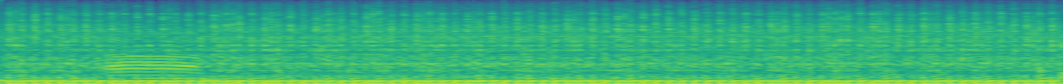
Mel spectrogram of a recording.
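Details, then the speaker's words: Turbo VW Bug engine after falling on its face at launch during a drag race: deep idle thumps about two per second, uneven with weaker pulses; owner suspects misfire, possibly heads or pistons, rules out intake leak; oil leak noted. "Sounds like a misfire to me. Could be heads. It's not an intake leak."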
